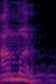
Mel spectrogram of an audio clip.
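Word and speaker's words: عمرو: इनका बहुत था अच्छा लेकिन वो लज गलत है ल उमरू तो कोई लज ही नहीं है लज है अमर लिखा होता है उमरू लेकिन उसका मतलब वा जो है व साइलेंट होता है और वा का मतलब यह है कि आपने इसे पेश की बजाय जबर से पढ़ना है उमर की बजाय पढ़ना है अमर तो हजरत अमर बिन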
